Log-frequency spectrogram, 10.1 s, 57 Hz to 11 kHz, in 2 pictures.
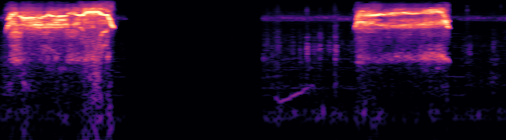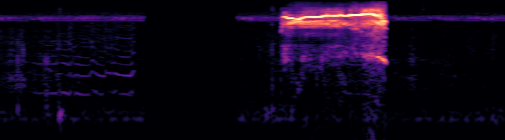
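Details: Owl at a nest in Indiantown, Florida, at 7:20 pm on 11 February 2014, as the mother returns with a bug for her chick: three harsh, hissing screeches about a second long, separated by gaps, with faint rustling between.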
